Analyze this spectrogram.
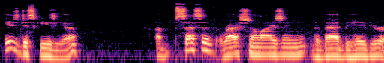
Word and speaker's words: dyschezia: So the next word is dyskesia. Moving right along. Dyskesia. Yes, it's spelled Dyschezia.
